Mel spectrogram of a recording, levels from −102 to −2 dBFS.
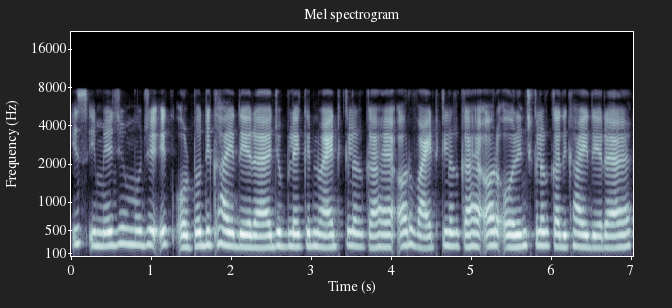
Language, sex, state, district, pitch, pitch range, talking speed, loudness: Hindi, female, Chhattisgarh, Bastar, 230 Hz, 210-240 Hz, 255 wpm, -15 LUFS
